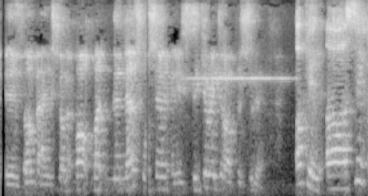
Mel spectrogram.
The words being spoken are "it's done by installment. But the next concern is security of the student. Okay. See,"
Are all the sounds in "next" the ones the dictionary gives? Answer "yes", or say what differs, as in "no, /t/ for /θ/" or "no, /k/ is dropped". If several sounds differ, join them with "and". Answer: no, /k/ is dropped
